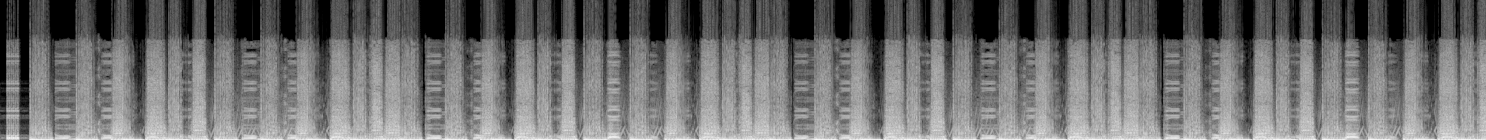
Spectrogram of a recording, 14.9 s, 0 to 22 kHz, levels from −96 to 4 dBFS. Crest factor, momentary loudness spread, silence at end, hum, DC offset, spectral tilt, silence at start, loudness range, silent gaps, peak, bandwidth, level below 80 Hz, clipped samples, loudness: 4 dB; 2 LU; 0 s; none; 1%; -5.5 dB/octave; 0.05 s; 1 LU; none; 0 dBFS; 16 kHz; -6 dBFS; 10%; -7 LUFS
